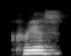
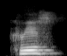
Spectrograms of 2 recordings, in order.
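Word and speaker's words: Χριστιανός: Christianos. Notice the 2 vowels there. You can't say them together now because it's not a diphthong. So it's Christianos. Christianos.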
